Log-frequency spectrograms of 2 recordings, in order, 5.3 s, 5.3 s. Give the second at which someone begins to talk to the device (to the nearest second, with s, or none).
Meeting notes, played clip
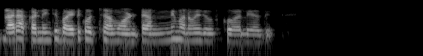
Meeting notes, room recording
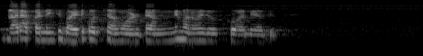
none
